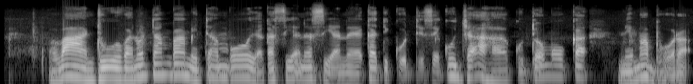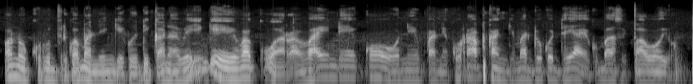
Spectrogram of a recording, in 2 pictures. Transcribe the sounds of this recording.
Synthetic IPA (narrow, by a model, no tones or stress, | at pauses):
ʋantʰuʋano̞tambamitambo̞jakasija̰nasija̰najakatikutise̞kud͡ʒaɦakuto̞̰mokane̞mabʱo̞̰ɾa̰ano̞kurud͡zirwamaneŋɡekoitikanaʋeiŋɡe̞ʋakuɦaɾaʋaende̞koone̞kwane̞kura̰pkaŋɡe̞madʱo̞ko̞dʱejaɦekuɓazipaoːjo̞̰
